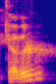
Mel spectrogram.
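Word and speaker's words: T'other: Instead of saying the other, they say tether. So some of my places, I think maybe even on Twitter, you'll find the apostrophe, T'' other Alistair. And so the way you pronounce it is Tether Alistair.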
